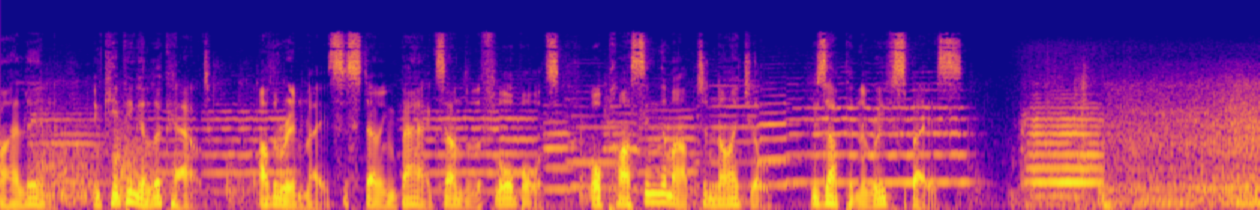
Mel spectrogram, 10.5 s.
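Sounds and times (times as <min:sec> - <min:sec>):
speech: 0:00.0 - 0:09.4
truck carrying German troops speeding through camp gates: 0:08.8 - 0:10.5.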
